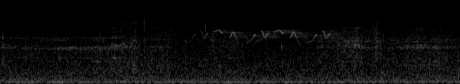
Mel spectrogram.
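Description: Faint outdoor background with a small bird calling a quick run of short, high chirping notes about two seconds in, lasting under two seconds.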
